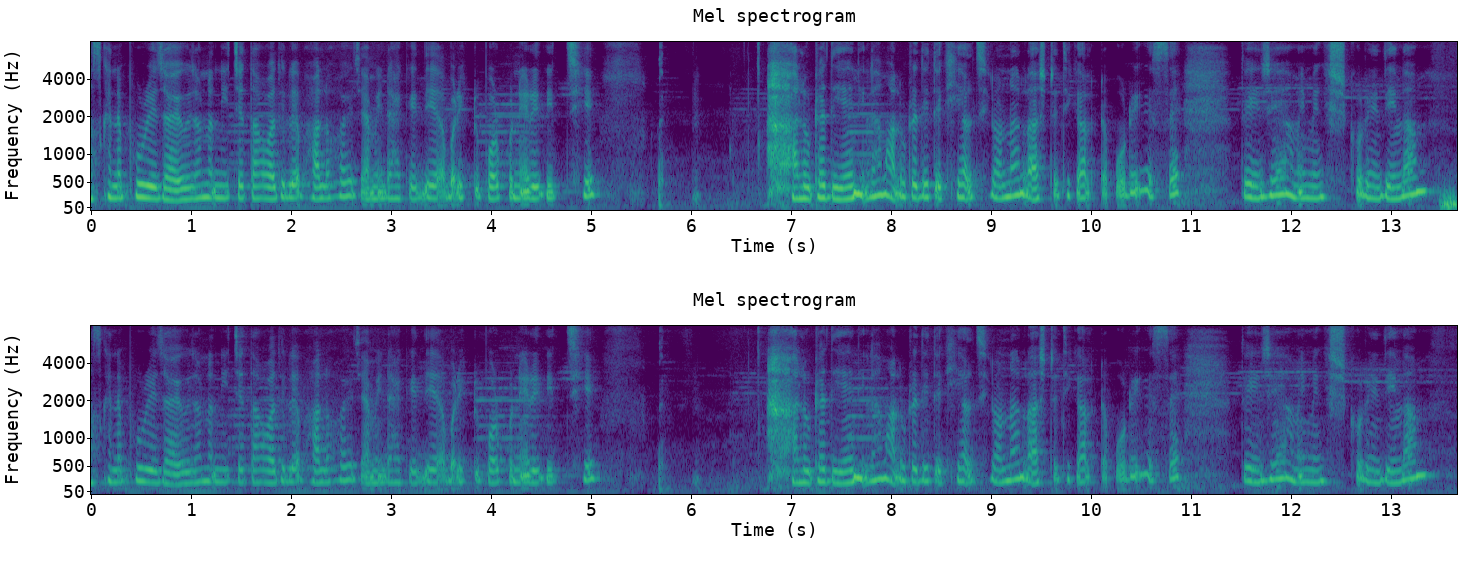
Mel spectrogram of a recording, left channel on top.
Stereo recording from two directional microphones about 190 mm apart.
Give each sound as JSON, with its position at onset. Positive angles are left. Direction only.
{"t": 0.0, "sound": "a woman's voice", "side_deg": 35}
{"t": 6.7, "sound": "a woman's voice", "side_deg": 35}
